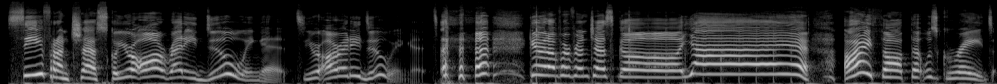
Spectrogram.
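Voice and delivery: loud, high praise with laughter; real delighted cheering; excited cheering. Real, not acted. Cheering the student's performance.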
